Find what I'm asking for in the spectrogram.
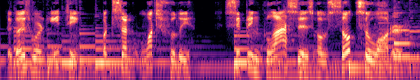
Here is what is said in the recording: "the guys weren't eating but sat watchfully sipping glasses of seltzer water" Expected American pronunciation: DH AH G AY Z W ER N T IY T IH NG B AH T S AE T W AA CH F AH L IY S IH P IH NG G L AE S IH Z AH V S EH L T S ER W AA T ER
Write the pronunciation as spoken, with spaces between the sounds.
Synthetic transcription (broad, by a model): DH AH G AY Z W ER N T IY T IH NG B AH T S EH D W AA CH F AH L IY S IH P IH NG G L AE S IH Z AH V S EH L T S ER W AA T ER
